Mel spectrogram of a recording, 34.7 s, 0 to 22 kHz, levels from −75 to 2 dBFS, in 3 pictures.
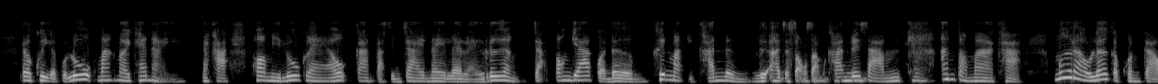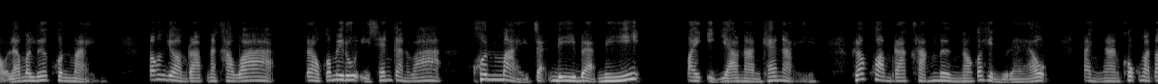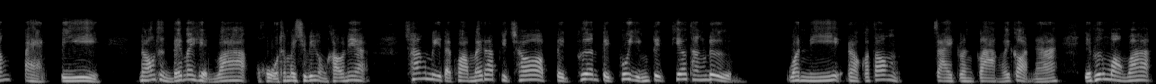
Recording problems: garbled, watery; slightly; nothing above 7.5 kHz

